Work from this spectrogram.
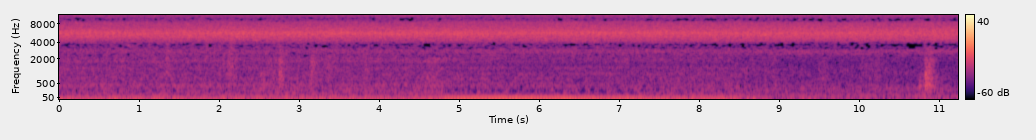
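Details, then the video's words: A steady wall of cicada buzzing in Kyoto, Japan, during summer rain; the high droning stays even for eleven seconds while a few faint clicks and soft patters surface beneath it. "Cicadas Summer Rain - Zen Sounds of Kyoto, Japan"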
